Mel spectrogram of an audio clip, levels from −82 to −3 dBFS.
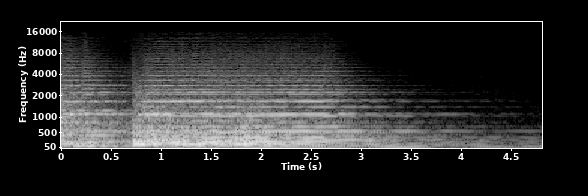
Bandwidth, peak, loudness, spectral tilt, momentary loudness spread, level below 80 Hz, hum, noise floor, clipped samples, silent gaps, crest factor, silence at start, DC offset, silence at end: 11.5 kHz; -2 dBFS; -15 LUFS; -7.5 dB/octave; 17 LU; -34 dBFS; none; -40 dBFS; under 0.1%; none; 14 dB; 0 s; under 0.1%; 0.1 s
